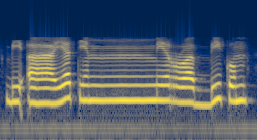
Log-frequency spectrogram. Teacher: کوو به ټیک شو نو دا به شي بآیت من ربکم دلته کې به د نون ساکن او را چې دی ادغام به وشي ټیک شو او په دې کې به د نون یا د غنا آواز نه وي نو دا ټول لفظ څنګه ویلی کیږي بآیت من ربکم او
